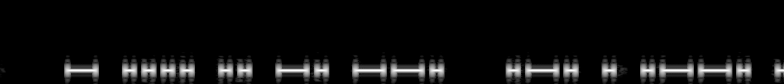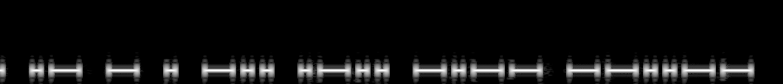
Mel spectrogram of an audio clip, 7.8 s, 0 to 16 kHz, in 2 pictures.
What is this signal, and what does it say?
Morse code, heard as a keyed tone, about 25 wpm, 600 Hz. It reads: THING REPEATEDLY,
